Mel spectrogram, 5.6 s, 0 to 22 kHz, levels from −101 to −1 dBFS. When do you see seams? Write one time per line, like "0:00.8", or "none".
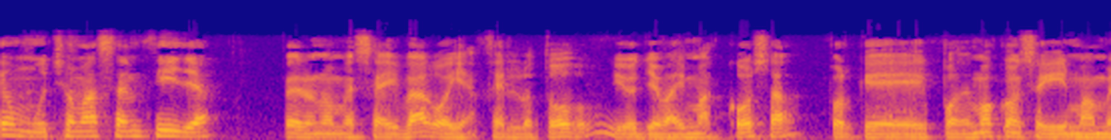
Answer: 0:01.2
